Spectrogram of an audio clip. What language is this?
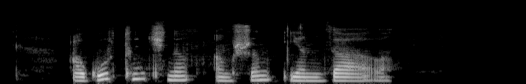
Abkhazian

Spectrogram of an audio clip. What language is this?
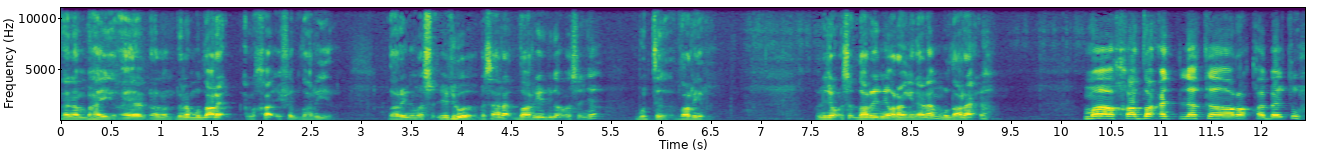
Malay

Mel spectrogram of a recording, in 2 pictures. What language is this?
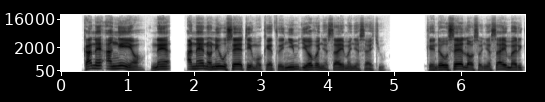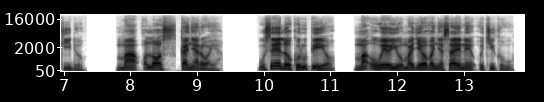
Luo (Kenya and Tanzania)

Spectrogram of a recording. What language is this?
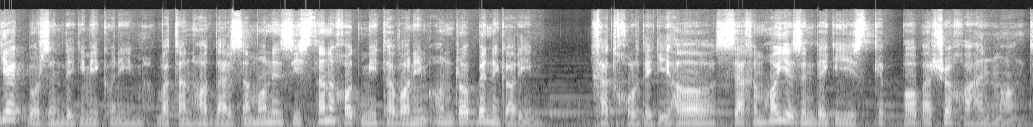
Persian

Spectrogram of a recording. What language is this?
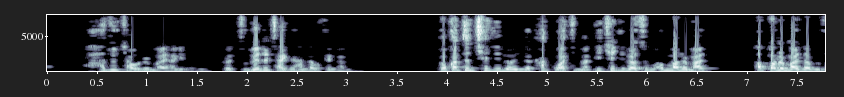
Korean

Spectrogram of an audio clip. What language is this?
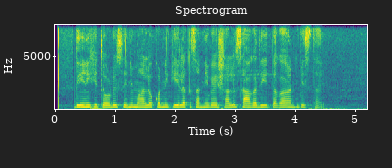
Telugu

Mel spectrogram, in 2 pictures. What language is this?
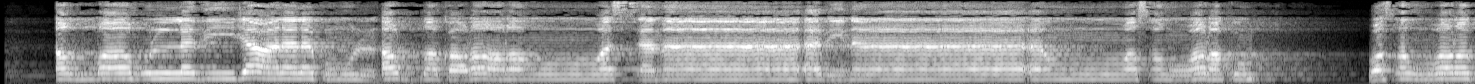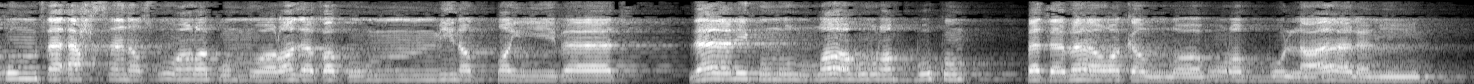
Arabic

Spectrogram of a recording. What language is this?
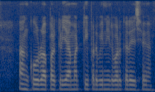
Maithili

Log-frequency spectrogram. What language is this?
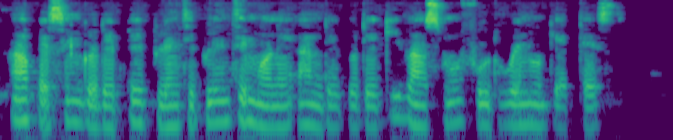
Nigerian Pidgin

